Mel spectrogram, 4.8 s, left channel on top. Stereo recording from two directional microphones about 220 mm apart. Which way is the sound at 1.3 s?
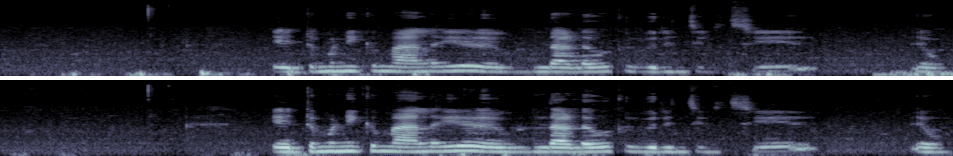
15° right (ahead or behind).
